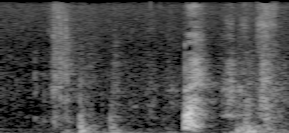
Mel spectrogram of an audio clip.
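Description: A dog pants in short, uneven bursts of breathy huffing, fairly quiet, with no voices over it.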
